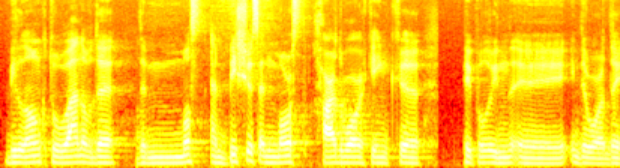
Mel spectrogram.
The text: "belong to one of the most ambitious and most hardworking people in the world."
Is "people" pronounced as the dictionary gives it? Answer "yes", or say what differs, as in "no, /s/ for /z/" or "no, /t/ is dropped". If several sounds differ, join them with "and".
no, /n/ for /l/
